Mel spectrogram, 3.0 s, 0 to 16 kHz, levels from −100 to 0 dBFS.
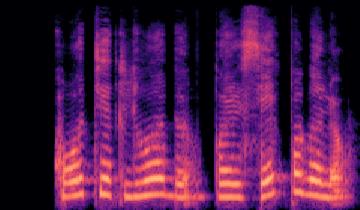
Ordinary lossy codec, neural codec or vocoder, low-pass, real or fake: MP3, 96 kbps; codec, 44.1 kHz, 3.4 kbps, Pupu-Codec; 14.4 kHz; fake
